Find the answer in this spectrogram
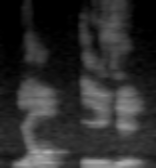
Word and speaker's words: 역이기: 갖다가이라고 읽어 사람 이름이기 때문에 여기서 식자를 갖다가 2라고 읽습니다 그래서 역이기 역사 성이 역시고 이데 역이 고양 사람인 여기기는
